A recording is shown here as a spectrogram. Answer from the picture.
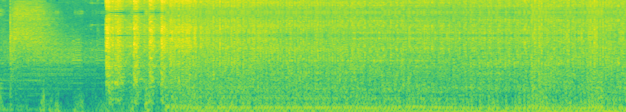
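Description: Motorcycle engine cranked on its electric starter about a second in, catching within about half a second and then idling steadily.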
